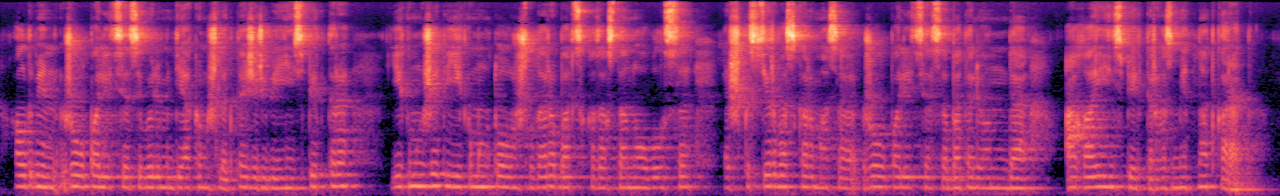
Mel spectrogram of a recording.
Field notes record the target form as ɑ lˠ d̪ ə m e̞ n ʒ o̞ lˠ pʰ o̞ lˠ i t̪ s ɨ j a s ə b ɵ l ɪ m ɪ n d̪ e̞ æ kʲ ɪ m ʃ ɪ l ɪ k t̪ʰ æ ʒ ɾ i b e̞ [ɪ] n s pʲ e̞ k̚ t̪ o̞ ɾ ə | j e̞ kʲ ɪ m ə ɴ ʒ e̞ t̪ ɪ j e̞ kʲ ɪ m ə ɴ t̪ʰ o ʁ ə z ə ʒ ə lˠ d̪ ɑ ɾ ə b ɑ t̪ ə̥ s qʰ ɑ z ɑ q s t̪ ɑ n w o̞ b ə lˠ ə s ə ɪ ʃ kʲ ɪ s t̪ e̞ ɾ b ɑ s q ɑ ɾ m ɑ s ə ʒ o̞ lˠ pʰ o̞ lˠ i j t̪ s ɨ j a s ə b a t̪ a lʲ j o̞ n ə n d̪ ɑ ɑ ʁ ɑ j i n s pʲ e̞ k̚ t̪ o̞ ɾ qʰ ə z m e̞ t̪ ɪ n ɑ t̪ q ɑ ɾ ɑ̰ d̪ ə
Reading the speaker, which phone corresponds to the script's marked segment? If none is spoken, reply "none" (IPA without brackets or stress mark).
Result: i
